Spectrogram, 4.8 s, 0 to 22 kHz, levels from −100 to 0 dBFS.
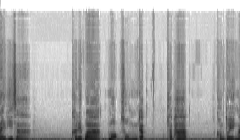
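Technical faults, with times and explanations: Throughout, Opus compression: the speech sounds grainy and rough rather than swirly, with noisy, hashy texture sitting where clean tone should be, and the damage is easy to hear. That's likely Opus in its CELT music mode running short of bits, which fits a low rate around 16 kbps. It keeps each band's energy but fills the gaps with folded or noise content. The bandwidth stays full, reaching about 20.4 kHz, so it's not muffled.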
